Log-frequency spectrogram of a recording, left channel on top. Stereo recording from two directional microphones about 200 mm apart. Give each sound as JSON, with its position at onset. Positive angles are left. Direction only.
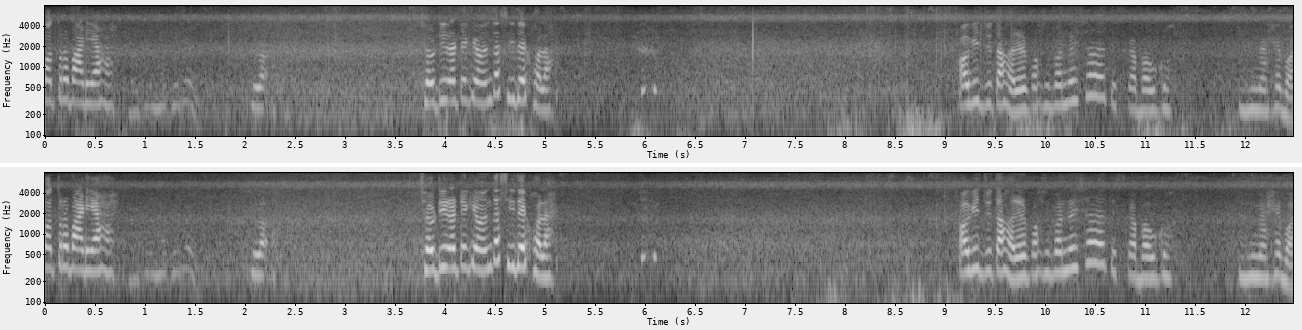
{"t": 0.0, "sound": "speech", "side_deg": -35}
{"t": 2.1, "sound": "speech", "side_deg": -50}
{"t": 3.8, "sound": "speech", "side_deg": -50}
{"t": 9.1, "sound": "speech", "side_deg": -20}
{"t": 12.1, "sound": "speech", "side_deg": -25}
